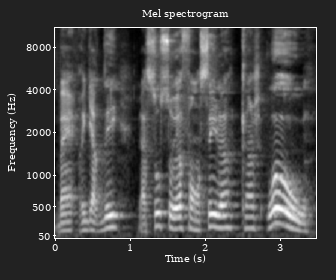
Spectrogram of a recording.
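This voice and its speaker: A man's voice: fairly high pitch, expressive, measured pace, dark tone. Chatty Québécois man cooking live. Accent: Québécois French. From Quebec. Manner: chatty, many fillers, answers chat viewers. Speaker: cooking livestreamer. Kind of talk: casual live cooking stream. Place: home kitchen indoors. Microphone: fixed camera on counter.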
